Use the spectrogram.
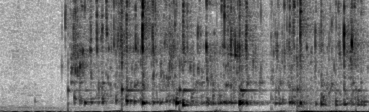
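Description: Screw-cap Cabernet Sauvignon wine being poured into a whisky glass in Kamperland: a steady liquid stream with a ringing tone, broken by several soft glugs and splashes over under two seconds, with no talking.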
